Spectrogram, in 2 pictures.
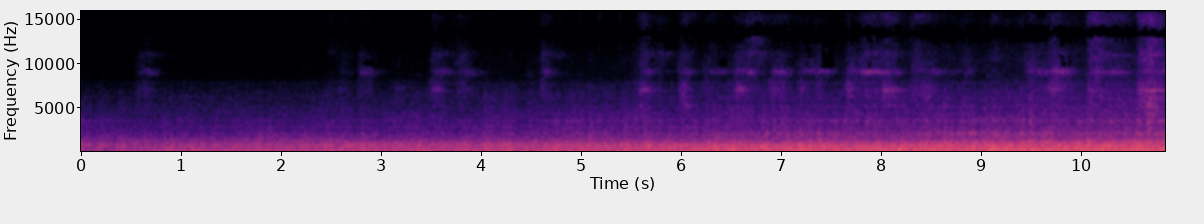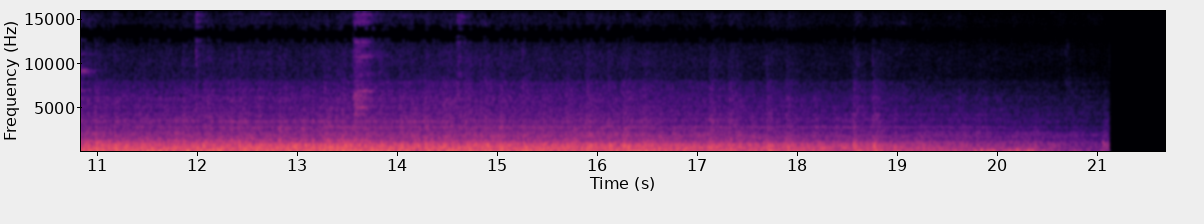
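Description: Kotoden electric train approaching and running past, growing steadily louder to a peak about 13 seconds in and then fading. The sound cuts off abruptly shortly before the end.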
